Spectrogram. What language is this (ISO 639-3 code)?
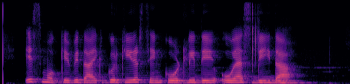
pan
